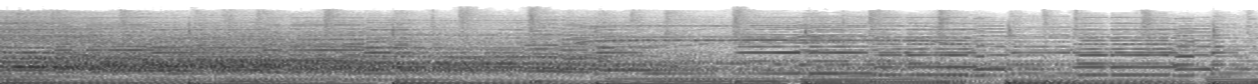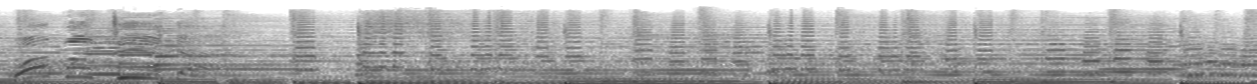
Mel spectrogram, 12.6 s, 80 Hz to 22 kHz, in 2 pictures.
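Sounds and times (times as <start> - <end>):
audience shouting and whooping: 0.0 - 5.1
band music with a thumping bass line: 0.0 - 12.5.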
